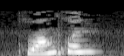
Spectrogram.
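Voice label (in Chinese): "黄昏", Mandarin Chinese; hsk; chinese-flashcards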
